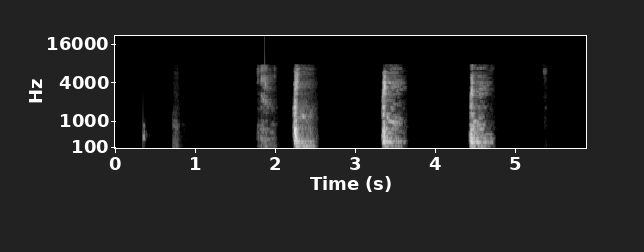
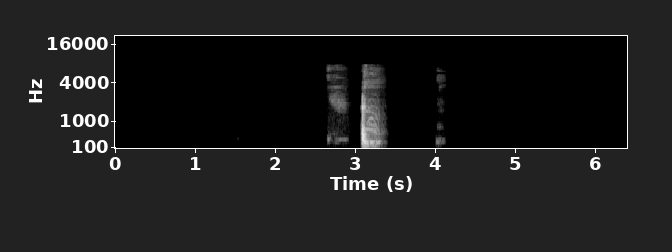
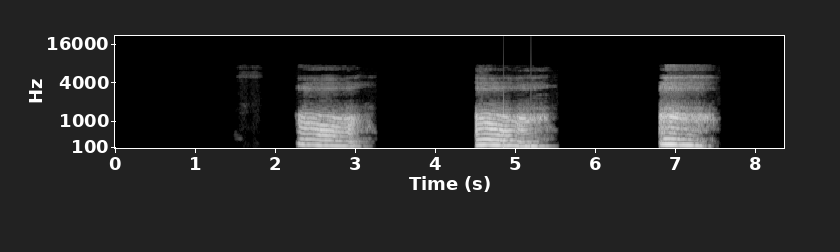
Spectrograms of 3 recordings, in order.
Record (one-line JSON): {"three_cough_length": "5.9 s", "three_cough_amplitude": 27555, "three_cough_signal_mean_std_ratio": 0.18, "cough_length": "6.4 s", "cough_amplitude": 26745, "cough_signal_mean_std_ratio": 0.1, "exhalation_length": "8.4 s", "exhalation_amplitude": 18622, "exhalation_signal_mean_std_ratio": 0.41, "survey_phase": "beta (2021-08-13 to 2022-03-07)", "age": "65+", "gender": "Female", "wearing_mask": "No", "symptom_none": true, "smoker_status": "Never smoked", "respiratory_condition_asthma": false, "respiratory_condition_other": false, "recruitment_source": "REACT", "submission_delay": "2 days", "covid_test_result": "Negative", "covid_test_method": "RT-qPCR", "influenza_a_test_result": "Negative", "influenza_b_test_result": "Negative"}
